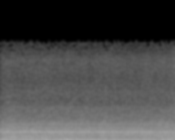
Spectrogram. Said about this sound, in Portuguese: E tem um caminhão, já está quase na hora, pessoal.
